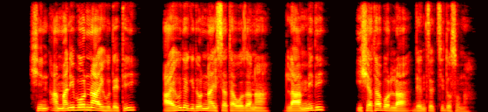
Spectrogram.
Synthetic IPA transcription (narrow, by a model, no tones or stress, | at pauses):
ʃɪnɐmːɐnɪbo̞ːnːɐːjhʊd̪ɛt̪ɪ | ʔɐjhʊd̪ɛɡɪd̪ɔnːɐjsːɐt̪ɐwɔzɐna | laːmːɪd̪ɪ | ɪʃɐt̪ɐbɔlːɐd̪ɛnt͡sɛt͡sːɪd̪ɔsɔnɐ̰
